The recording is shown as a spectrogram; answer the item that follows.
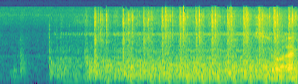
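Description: A sewing machine starts up and runs steadily during free motion quilting, its rapid stitching getting louder as the bobbin thread runs low and snags, after a brief moment of quiet at the start.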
